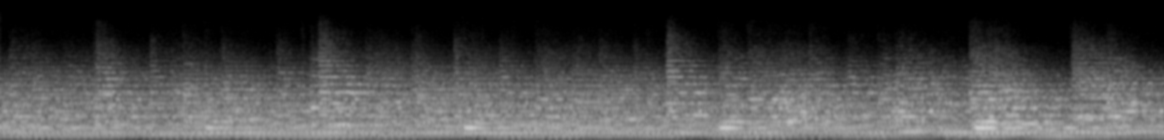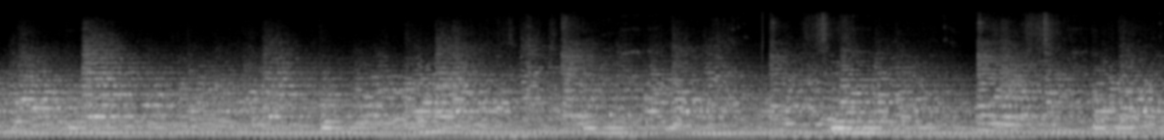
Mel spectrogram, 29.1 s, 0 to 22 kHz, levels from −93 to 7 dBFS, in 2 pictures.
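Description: A noise suppressor, built for speech, stays active across the whole of the roughly 29-second clip of non-speech audio. It treats sustained tones, ambience and reverberant decay as unwanted noise and pulls them down, while transients mostly pass. Level on held material therefore rises and falls with a swing of around 5 dB as the suppressor engages and releases, so the sound pumps, flutters or thins out as tails drop away.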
